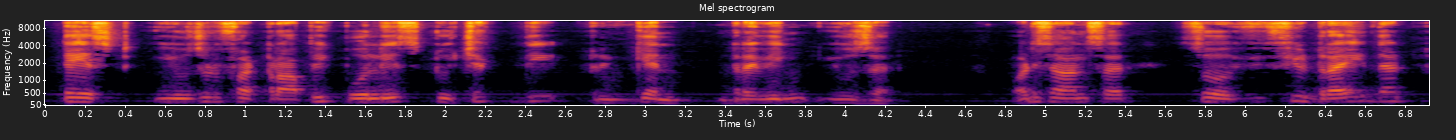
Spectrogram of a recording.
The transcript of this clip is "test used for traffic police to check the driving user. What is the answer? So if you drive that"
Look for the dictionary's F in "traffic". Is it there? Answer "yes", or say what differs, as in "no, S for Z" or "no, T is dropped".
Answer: no, P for F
